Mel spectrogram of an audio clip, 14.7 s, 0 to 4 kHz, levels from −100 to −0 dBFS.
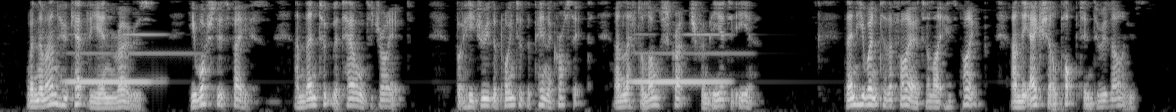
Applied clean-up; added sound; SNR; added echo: classical method Wiener filter.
